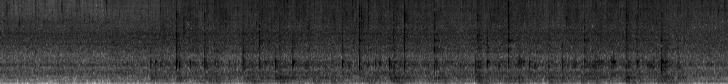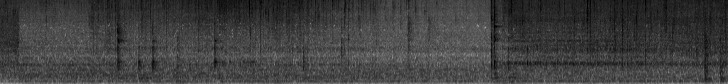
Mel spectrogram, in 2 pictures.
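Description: Onion and aromatics sizzling in hot oil in a nonstick pan, with a wooden spoon stirring and knocking against the pan, most often in the first half. After a sharp knock near the end the sizzling grows louder, with chicken drumsticks frying in the pan.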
